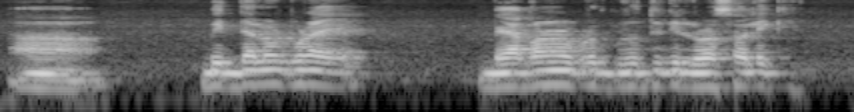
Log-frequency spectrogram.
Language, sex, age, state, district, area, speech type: Assamese, male, 45-60, Assam, Goalpara, urban, spontaneous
